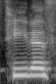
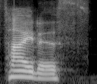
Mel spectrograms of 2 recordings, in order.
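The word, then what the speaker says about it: Tidus: and as a result there's not consensus on how to pronounce his name it's t-i-d-u-s and we went hard on this for a while dude some people think it's Titus some people think it's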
